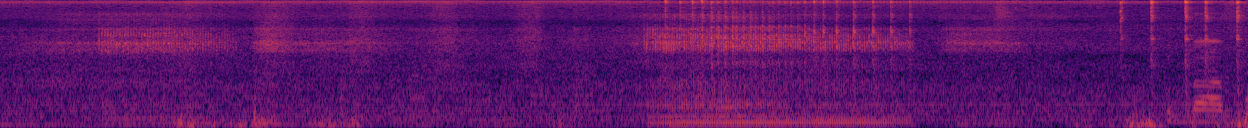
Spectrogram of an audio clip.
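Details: Uneven snoring during sleep with a long, buzzing, tonal inhaled snore in the middle over room noise.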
